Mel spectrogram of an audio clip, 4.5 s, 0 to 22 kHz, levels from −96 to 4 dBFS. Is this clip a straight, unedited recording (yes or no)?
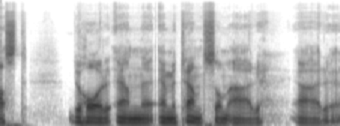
no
